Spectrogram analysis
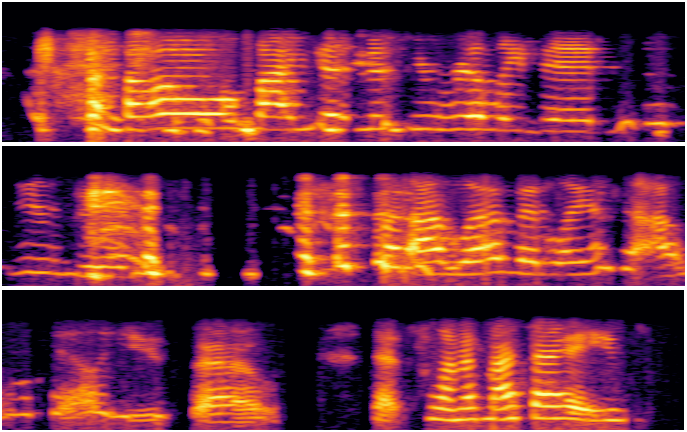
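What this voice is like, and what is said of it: Southern American (Tennessee) accent. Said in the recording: “I love your accent, actually... I'm a native Tennessean. I live in Memphis... you have such a beautiful accent”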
